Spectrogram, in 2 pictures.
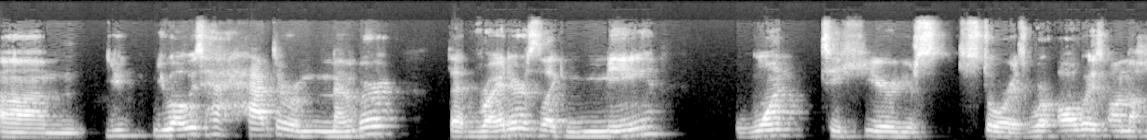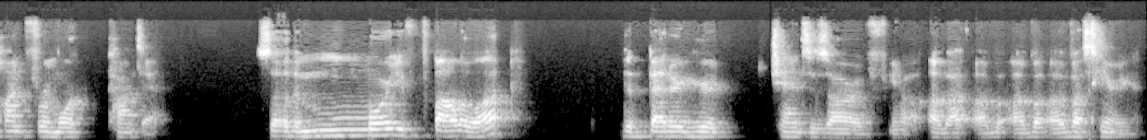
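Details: Adult man with a lifelong stutter present since birth, which he says listeners can hear; stuttering.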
